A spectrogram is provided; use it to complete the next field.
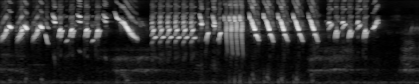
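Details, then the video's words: Continuous lively song of a caged, wild-caught European goldfinch, rapid twittering notes, downslurred chirps and a short buzzy trill, repeated in a quick, jangling flow. "مقنين خلوي يغرد بصوته النظيف, تغريد حسون بري دون توقف"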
